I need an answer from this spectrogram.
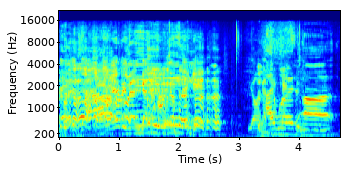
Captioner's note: group laughs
